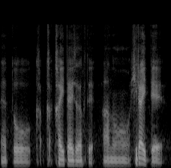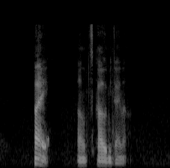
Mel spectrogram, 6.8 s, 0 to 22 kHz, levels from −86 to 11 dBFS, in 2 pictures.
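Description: A speech clip with two technical faults. Faint delayed copies of the speech, lagging by about 185 ms, appear at 0.15–0.26 s, 2.95–3.02 s, 4.37–4.43 s and 5.24–5.33 s. They are very quiet at first and most audible at 4.4 s, roughly 20 dB below the speech, and this is likely echo leak from a far-end loudspeaker that the echo canceller did not fully remove. Right after, from 4.47 to 4.64 s, the room background dips by up to about 6 dB for around 150 ms: background gated by the echo canceller, which pulled the microphone down while the loudspeaker played and then released it.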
